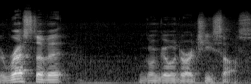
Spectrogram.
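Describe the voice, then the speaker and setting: A man with a very deep, low pitch and an upbeat tone, talking at a very fast pace over noticeable background noise. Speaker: cooking show host. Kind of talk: cooking tutorial. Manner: casual, upbeat.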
